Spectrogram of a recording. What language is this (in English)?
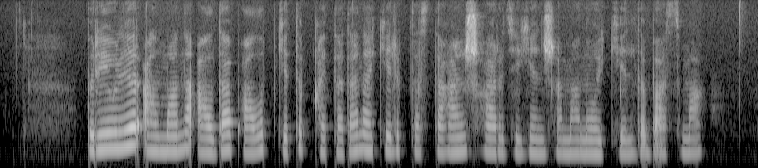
Kazakh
